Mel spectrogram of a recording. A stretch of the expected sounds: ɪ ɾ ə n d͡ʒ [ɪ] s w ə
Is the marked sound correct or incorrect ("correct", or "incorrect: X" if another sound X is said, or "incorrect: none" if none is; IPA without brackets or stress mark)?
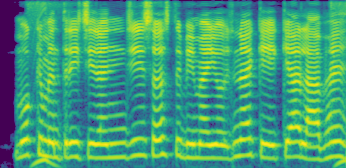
incorrect: i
